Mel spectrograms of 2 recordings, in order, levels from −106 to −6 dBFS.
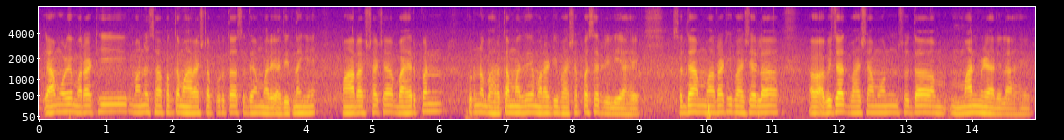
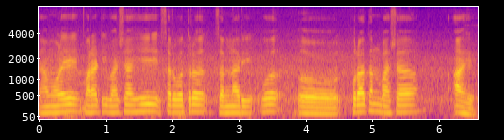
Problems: constant background noise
